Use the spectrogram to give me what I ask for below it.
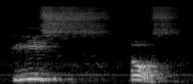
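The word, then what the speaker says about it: Χριστός: Christos. Tá? Como é que se escreve Cristo em inglês?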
